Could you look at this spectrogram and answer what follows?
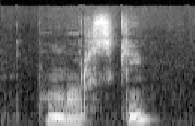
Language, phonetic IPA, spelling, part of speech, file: Polish, [pɔ̃ˈmɔrsʲci], pomorski, adjective / noun, LL-Q809 (pol)-pomorski.wav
